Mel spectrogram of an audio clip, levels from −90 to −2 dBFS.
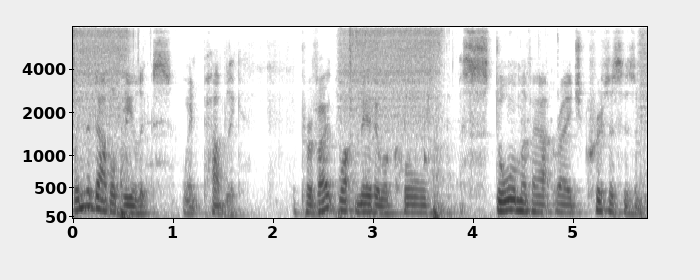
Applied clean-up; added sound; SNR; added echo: none; Sink (filling or washing); 12 dB; reverberation time 0.5 s.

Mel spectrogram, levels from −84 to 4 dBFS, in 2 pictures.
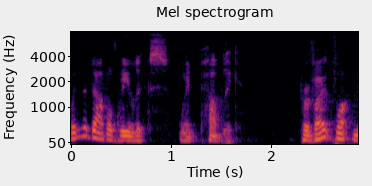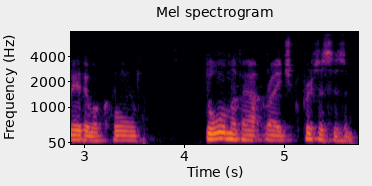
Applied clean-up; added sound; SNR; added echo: neural mask model DeepFilterNet 3.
